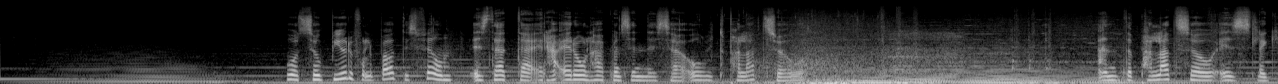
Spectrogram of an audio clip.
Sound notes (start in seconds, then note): 8.1 ominous music; 8.1 rain tapping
